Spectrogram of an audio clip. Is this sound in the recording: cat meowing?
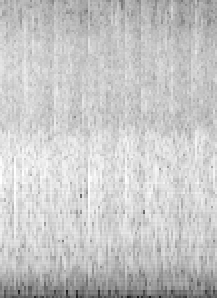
no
